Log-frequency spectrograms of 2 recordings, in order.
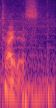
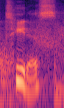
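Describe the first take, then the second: First: The first part sounds like the word 'tide'. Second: The first part does not sound like 'tide'. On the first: This is the pronunciation that fits the water theme. The speaker calls it right. "It makes so much more sense to be Titus" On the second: This is the official pronunciation of the name. The speaker calls it wrong. "his name is officially Titus"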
